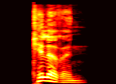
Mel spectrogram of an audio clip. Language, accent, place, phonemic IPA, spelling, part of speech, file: German, Germany, Berlin, /ˈkɪləʁɪn/, Killerin, noun, De-Killerin.ogg
- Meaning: female equivalent of Killer: female paid killer or contract killer, female murderer, gunwoman, hitwoman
